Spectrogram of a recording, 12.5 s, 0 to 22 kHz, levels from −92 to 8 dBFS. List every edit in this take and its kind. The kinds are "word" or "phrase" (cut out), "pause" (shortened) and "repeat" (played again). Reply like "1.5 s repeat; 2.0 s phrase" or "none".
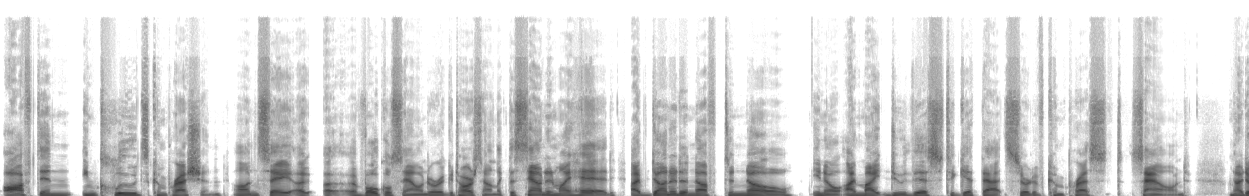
2.3 s pause; 6.2 s pause

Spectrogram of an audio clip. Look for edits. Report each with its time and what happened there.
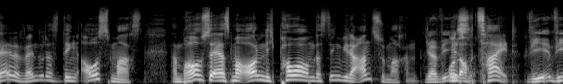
none

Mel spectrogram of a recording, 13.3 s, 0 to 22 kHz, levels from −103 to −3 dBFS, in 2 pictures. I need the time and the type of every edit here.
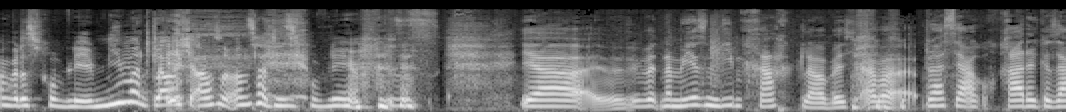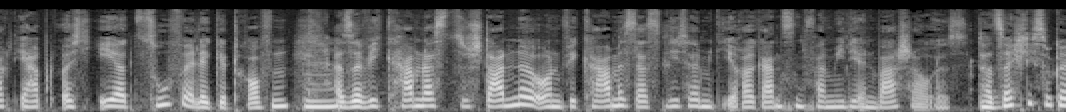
4.6 s word; 5.8 s word; 10.6 s word

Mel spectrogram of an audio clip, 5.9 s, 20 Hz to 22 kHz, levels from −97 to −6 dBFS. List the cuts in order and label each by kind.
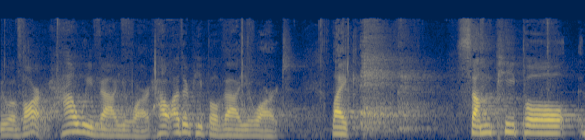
none

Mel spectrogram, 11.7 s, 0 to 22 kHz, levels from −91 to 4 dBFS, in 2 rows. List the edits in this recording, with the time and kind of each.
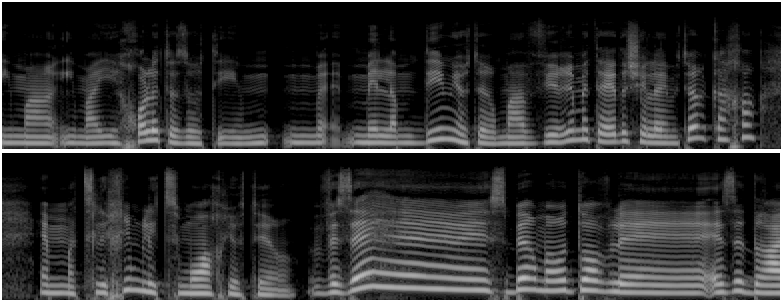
8.1 s pause

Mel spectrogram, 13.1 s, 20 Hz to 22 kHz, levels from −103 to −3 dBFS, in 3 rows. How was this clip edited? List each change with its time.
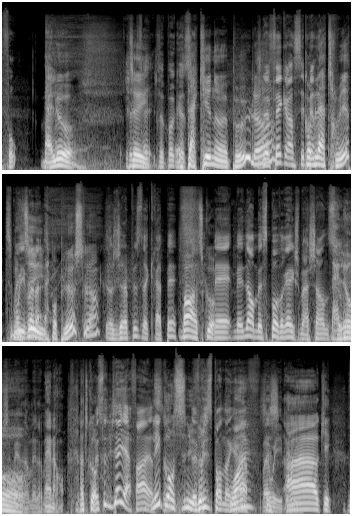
1.9 s word; 7.2 s word

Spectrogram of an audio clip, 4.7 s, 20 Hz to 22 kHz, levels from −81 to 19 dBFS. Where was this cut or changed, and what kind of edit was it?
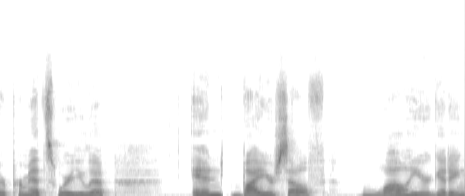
2.2 s phrase

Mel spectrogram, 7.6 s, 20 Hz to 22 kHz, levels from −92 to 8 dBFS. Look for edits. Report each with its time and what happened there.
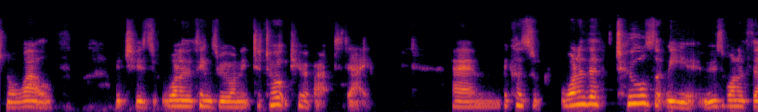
none

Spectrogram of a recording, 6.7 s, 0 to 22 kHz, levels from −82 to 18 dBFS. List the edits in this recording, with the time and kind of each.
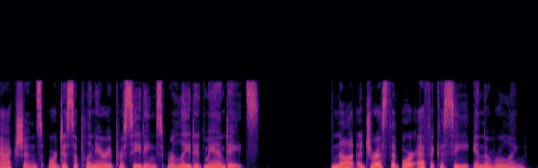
2.5 s phrase; 4.1 s phrase; 5.0 s phrase

